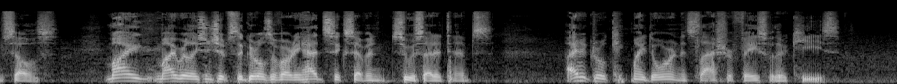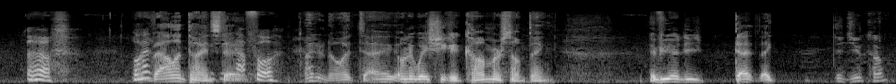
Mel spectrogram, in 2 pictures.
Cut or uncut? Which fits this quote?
uncut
